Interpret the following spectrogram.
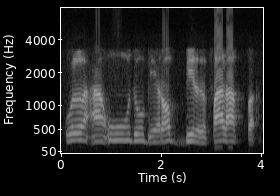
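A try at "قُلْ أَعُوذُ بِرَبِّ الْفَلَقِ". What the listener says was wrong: La, falaq. Langsung dipantulkan Pak. Qafnya.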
